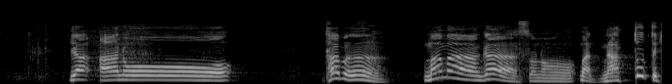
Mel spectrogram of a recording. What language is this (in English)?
Japanese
